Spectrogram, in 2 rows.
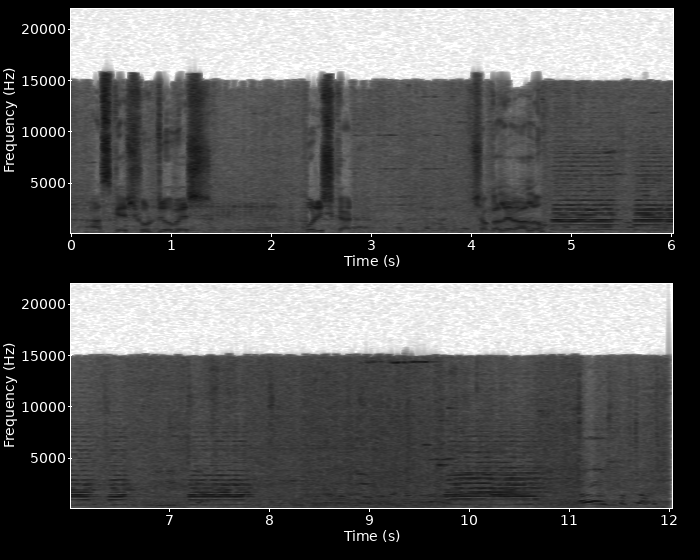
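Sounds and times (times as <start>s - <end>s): busy street noise: 0.0s - 12.0s
people talking: 0.2s - 12.0s
motorcycle horns honking: 4.6s - 8.3s, 9.7s - 11.2s.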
